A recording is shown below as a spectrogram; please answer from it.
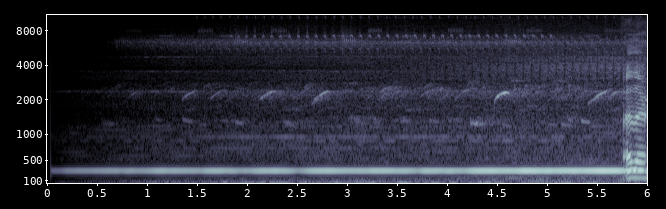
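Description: A single steady low tone fades in from silence and is held, like a struck singing bowl. Above it, short rising chirps repeat several times a second, like birds or insects in woods. A voice begins right at the end.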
